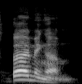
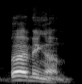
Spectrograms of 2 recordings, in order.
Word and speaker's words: Birmingham: as a teachable moment those names are words that end with h-a-m you don't pronounce the h so you don't go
